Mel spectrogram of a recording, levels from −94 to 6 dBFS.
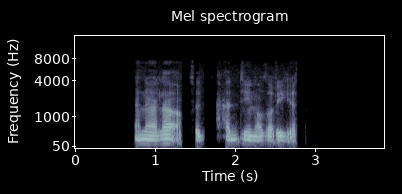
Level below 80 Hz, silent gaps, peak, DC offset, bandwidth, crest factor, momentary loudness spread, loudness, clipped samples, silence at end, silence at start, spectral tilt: -66 dBFS; 1.35-1.42 s, 1.63-1.70 s; -12 dBFS; under 0.1%; 7.6 kHz; 20 dB; 9 LU; -30 LUFS; under 0.1%; 1.1 s; 0.75 s; -8.5 dB/octave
